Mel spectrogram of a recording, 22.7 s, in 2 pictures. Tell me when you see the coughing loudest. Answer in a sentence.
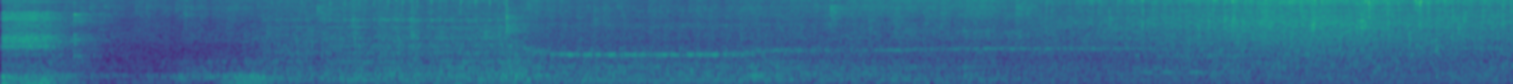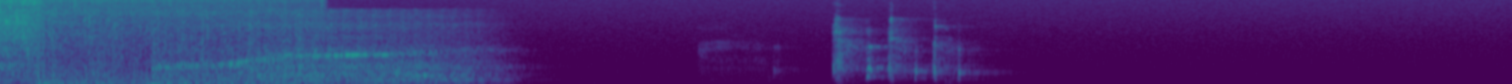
The volume of the coughing peaks at 9 seconds.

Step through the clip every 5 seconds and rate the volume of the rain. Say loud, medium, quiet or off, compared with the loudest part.
quiet, loud, loud, off, off.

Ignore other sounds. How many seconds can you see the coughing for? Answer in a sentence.
You can hear the coughing for 2 seconds altogether.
